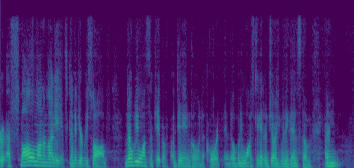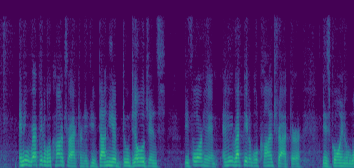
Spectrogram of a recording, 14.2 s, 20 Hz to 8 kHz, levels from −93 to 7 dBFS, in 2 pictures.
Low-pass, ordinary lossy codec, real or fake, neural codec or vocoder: 7.2 kHz; MP3, 64 kbps; fake; codec, 16 kHz in and 24 kHz out, 0.6 kbps, FireRedTTS-2 codec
